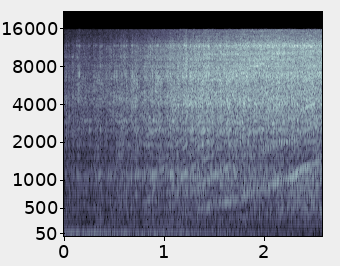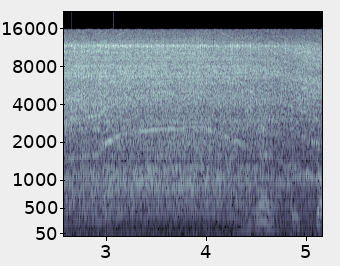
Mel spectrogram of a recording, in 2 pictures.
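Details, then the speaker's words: Cheap mains-powered electric impact wrench (rattle gun) with speed controller, brand new, running free: high harsh motor whine rising and sweeping as trigger is worked over an even rattling hammer, torque kicking in the hands; normal operation. "well that certainly seems like it's got some bloody juice behind it I can feel the whole thing there's a point where it talks and you can see it kicking my hands"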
